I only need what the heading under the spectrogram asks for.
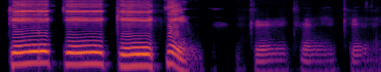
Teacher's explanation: La parte de atrás de la lengua, que se le conoce como dorsal de la lengua, toca el paladar blando, porque tenemos dos paladares, duro y blando.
